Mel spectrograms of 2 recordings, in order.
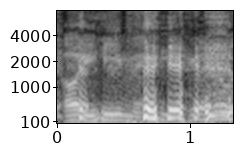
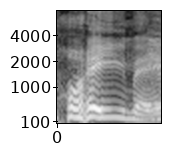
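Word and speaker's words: Orihime: Nigga, it's Oihime.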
